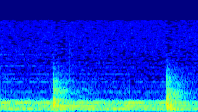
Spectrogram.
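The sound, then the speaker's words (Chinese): Two knocks on a door, about a second apart, each a brief dull thud over a low steady hum. “有人敲门。”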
